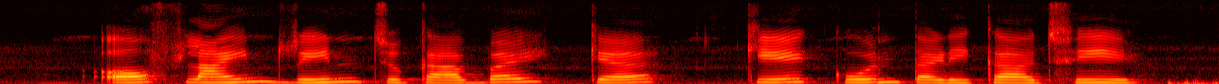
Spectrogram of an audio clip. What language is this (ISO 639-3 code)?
mai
